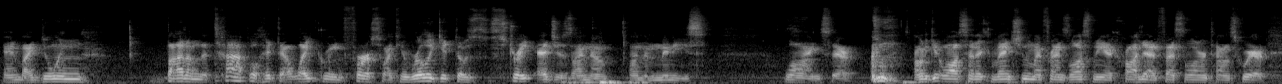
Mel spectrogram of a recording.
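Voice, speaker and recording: A man chatting casually while he paints a miniature, rambling and self-deprecating, with a dry, froggy throat that he keeps clearing. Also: medium pitch, moderate pace, bright, forceful tone. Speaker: mini painting streamer.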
